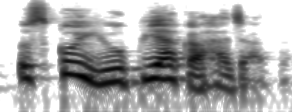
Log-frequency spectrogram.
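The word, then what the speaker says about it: eupnoea: की वोकैबुलरी में पढ़ोगे यूपिया इसको यूपिया प्रोनाउंस करते हैं एन और ई साइलेंट हो जाता है यूपिया किसको कहते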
